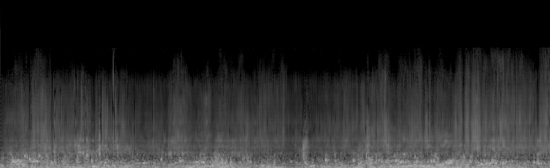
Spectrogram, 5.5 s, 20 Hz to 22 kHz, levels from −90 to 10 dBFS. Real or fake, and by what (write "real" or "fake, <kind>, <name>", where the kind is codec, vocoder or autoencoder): fake, vocoder, BigVGAN v2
